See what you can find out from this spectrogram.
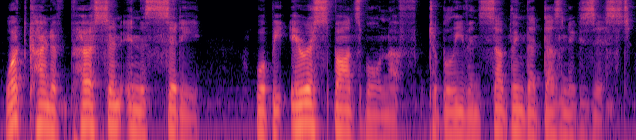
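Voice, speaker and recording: A man voicing a stern, dismissive male mayor in a lowered voice. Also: fairly even intonation, moderate pace, fairly bright tone, natural voice. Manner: curt, dismissive, lower-pitched.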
